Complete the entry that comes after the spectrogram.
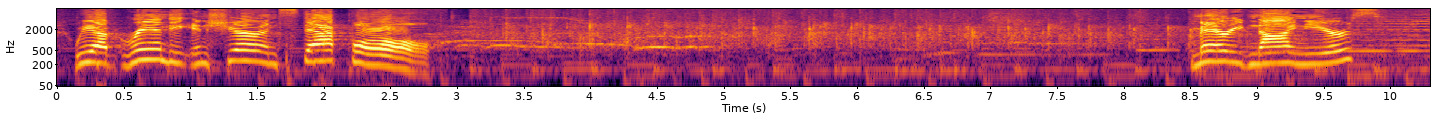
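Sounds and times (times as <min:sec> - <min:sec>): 
speech: 0:00.1 - 0:03.0, 0:08.6 - 0:10.0
audience applause: 0:02.9 - 0:08.6.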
